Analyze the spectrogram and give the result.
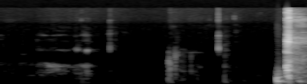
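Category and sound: food or drink, sipping tea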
